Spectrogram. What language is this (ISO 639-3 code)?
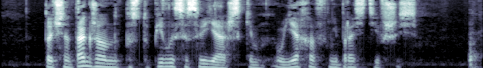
rus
